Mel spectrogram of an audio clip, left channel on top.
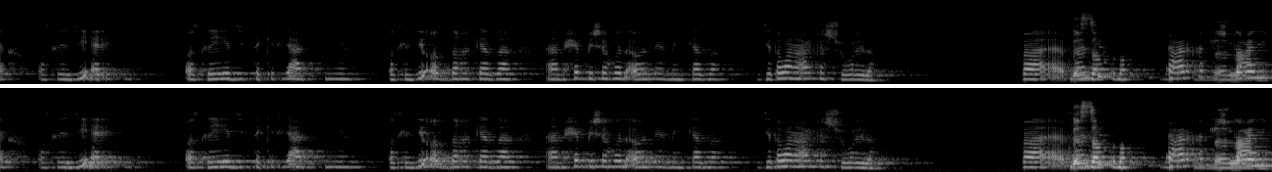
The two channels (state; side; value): quieter; left; 4.0 dB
